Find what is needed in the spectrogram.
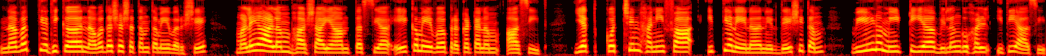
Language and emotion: Sanskrit, neutral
